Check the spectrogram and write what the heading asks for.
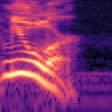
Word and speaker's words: Mueller: He spells his name M-U-E-L-L-E-R. Now, some people might pronounce that Mueller, but it's Mueller.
